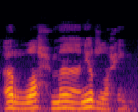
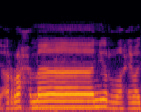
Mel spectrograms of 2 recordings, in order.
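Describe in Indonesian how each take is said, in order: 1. Vokal panjang dibaca selama dua ketukan. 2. Vokal panjang dibaca lebih dari dua ketukan. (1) "tidak boleh lebih madnya dari dua harakat" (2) "itu tidak boleh"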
